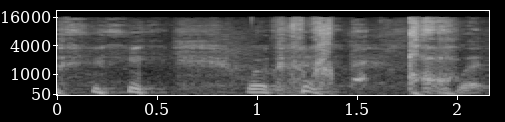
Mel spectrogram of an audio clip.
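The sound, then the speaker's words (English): A voice imitates coughing up a furball with a run of short, throaty hacking and retching bursts, fairly loud, ending in a harsher, breathy hack. “We fed it, and it coughed something up.”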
